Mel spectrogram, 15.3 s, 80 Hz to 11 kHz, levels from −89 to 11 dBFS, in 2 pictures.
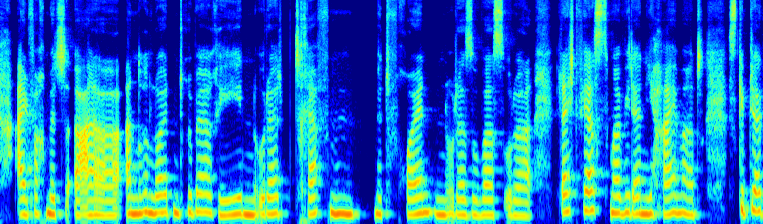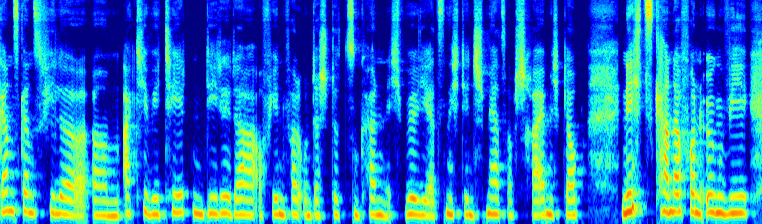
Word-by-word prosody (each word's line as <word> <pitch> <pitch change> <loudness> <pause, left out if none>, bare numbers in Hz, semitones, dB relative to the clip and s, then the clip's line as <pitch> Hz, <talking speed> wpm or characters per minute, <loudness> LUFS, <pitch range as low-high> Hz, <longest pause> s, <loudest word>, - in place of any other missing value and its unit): einfach 220 +2 0
mit, 230 -2 +2
äh, - - -4
a 105 -1 +3
anderen 235 - +2
Leuten 250 +1 0
drüber 255 0 -4
reden 220 +1 +1
oder 230 +1 -1
treffen 230 -1 0
mit 230 -1 -4
Freunden 225 0 -1
oder 220 -1 -3
so 215 -1 -5
was 215 0 0
oder 200 -1 -4 0.2
vielleicht 260 +1 0
fährst 275 -1 +1
du - - 0
mal 245 -1 +2
wieder 240 -1 0
in 230 - +3
die 230 +1 +2
Heimat. 225 -1 -1 0.2
Es - - -1
gibt 290 - -1
ja 275 - +3
ganz, 270 +1 0
ganz 250 -3 -1
viele, 235 -4 -2
ähm, 205 -1 -1
Aktivitäten, 240 +1 -2
die 235 0 -2
dir 240 0 -1
da 220 -1 0
auf 215 - -11
jeden 225 0 +1
Fall 225 0 -4
unterstützen 210 +1 -4
können. 220 -2 -2
Ich 215 +4 -10
will 225 0 +2
dir 215 - -2
jetzt 210 - -5
nicht 230 0 -1
den 215 -2 -1
Schmerz 225 +1 -1
abschreiben. 210 +2 -1
Ich 225 +1 -9
glaube, 215 -1 -3 0.4
nichts 280 +4 +8
kann 260 -1 +5
davon 255 -1 +4
irgendwie 240 0 +3
230 Hz, 210 wpm, -20 LUFS, 220-245 Hz, 0.4 s, nichts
